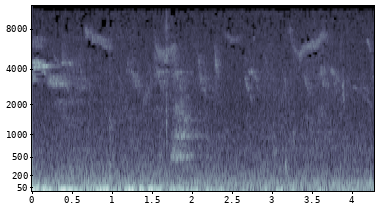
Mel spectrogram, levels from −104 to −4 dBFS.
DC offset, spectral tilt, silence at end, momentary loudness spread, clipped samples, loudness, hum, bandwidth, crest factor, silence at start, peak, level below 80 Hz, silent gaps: under 0.1%; -3.5 dB/octave; 0 s; 6 LU; under 0.1%; -43 LUFS; none; 11.5 kHz; 14 dB; 0 s; -18 dBFS; -40 dBFS; none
